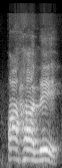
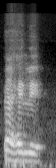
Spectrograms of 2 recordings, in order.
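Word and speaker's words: पहले: I'm talking of Pahale. This is what I South Indian will read it, but Hindi guys pronounce it Pehle, although it seems to be written as Pahale.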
